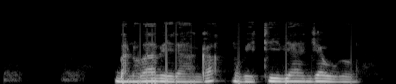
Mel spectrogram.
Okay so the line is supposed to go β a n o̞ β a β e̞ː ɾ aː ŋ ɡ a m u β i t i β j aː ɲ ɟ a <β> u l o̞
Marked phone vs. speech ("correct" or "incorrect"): incorrect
